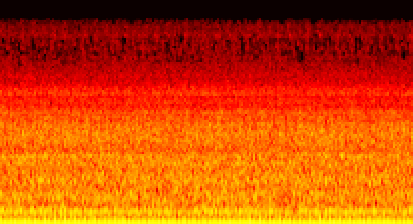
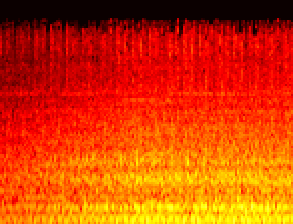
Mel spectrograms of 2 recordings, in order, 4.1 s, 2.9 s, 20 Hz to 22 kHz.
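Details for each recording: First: BMW E46 323ci, after diagnosing no-start and misfire, number one coil or spark plug suspected, revved in the car: even, steady idle with a regular low pulse and no stumbles or skips; no misfire. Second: BMW E46 323ci, driven and then at idle with the hood open: an uneven, lumpy idle with about four stumbles a second, a misfire. Owner plans new spark plugs to see if they clear it. A coolant hiss was noticed after shutdown.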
